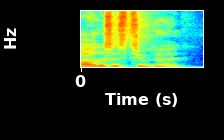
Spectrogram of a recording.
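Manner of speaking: ordinary delivery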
